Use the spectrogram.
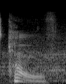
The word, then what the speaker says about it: Cobh: season from nowhere really can you pronounce where he came from De yes Cove Cove Rangers cobh down in the south of Ireland most impressive a lovely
